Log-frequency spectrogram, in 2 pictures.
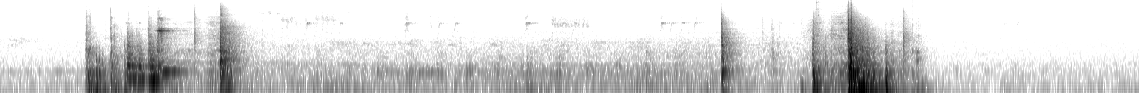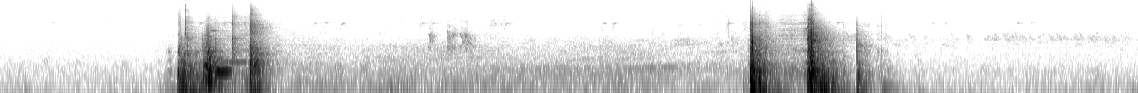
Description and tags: Old sliding metal window lock in the Noirlac Abbey, Bruere Allichamps, France. Lots of natural reverb, delay and acoustics.
Echo, Thalamus-Lab, Noirlac-Abbey, Open-Window, Acoustics, Reverb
